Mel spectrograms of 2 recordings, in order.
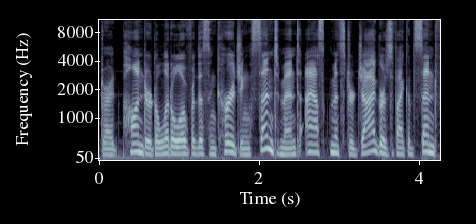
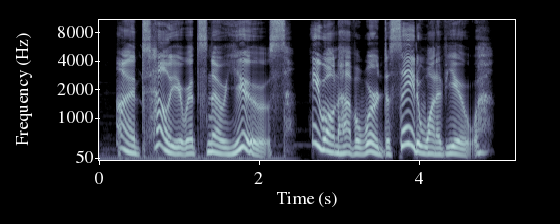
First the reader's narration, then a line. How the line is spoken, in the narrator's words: Wemmick made a way among them by saying coolly yet decisively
